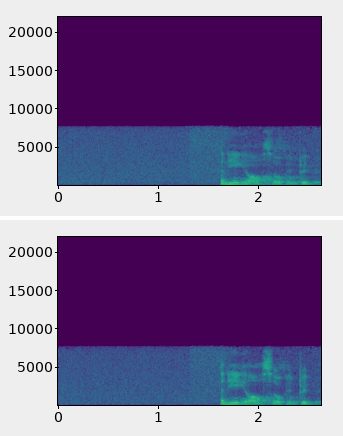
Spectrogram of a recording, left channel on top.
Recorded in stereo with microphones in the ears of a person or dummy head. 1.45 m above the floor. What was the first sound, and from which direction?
A woman speaking, 30° right (ahead or behind).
